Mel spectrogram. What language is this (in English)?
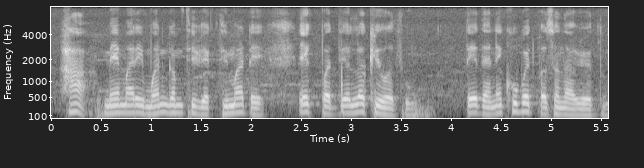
Gujarati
